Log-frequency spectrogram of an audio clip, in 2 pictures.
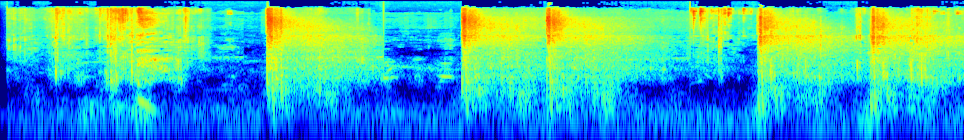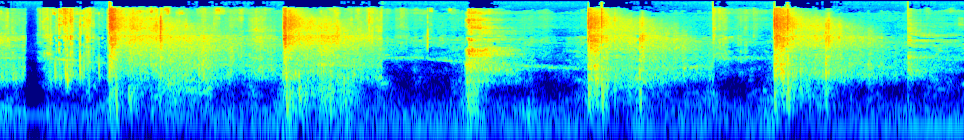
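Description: Bursts of rapid assault rifle gunfire, fired by James T. Hodgkinson at the practice of the Republican congressional baseball team, crack out in irregular volleys, each sharp and echoing, separated by brief pauses, with no voices heard.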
